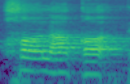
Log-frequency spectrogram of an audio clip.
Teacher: khalaqa itu qalqalah, artinya ketika ada qaf itu huruf qalqalah itu dipantulkan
